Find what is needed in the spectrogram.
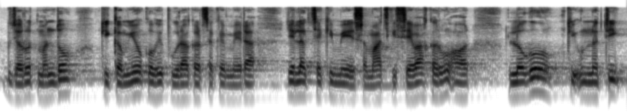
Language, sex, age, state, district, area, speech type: Hindi, male, 18-30, Uttar Pradesh, Sonbhadra, rural, spontaneous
